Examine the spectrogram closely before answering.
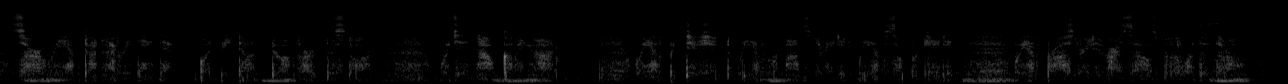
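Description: Someone is whispering. The pace is moderate. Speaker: whisper video creator. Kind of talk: whispered reading of a historical speech. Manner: whispered.

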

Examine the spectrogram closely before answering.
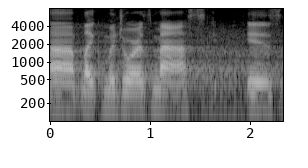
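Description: The speaker has an American accent. Light background noise can be heard. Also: woman. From Austin, Texas. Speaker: mental health researcher; panelist. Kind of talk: panel discussion. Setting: stage with audience. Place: hall.

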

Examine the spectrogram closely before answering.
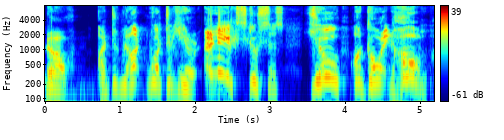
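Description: At a fairly slow pace, a man performs a put-on character voice pitched high. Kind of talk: audio roleplay. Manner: worried, then angry.

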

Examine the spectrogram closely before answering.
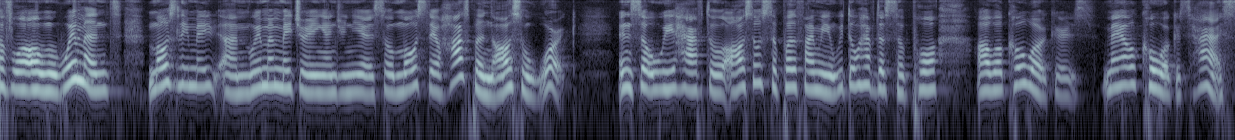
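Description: A dark, mellow tone with a Chinese accent, ordinary pitch variation, a moderate pace and a very clean recording over a silent background. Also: woman, fairly high pitch for a woman. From China. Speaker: engineer. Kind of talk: audience comment.

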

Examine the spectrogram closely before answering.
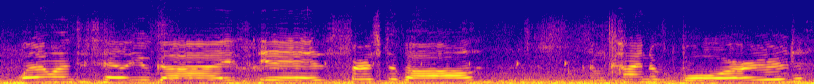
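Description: A woman's voice in a dry sound with no echo, over loud background noise. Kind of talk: casual vlog chat. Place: car.

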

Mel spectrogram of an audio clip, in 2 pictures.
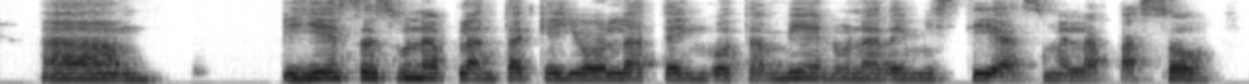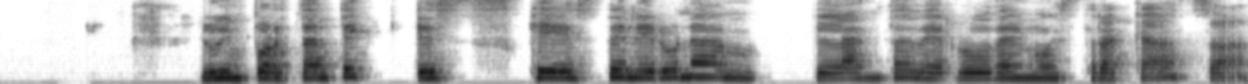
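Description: Over a quiet background, a woman at medium pitch talks at a very slow pace with fairly even intonation. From Guatemala City. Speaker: house cleaning business owner. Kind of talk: radio interview.

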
